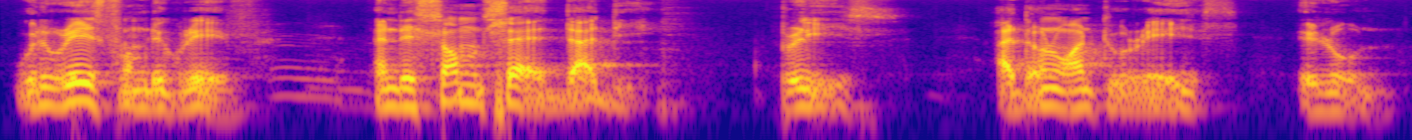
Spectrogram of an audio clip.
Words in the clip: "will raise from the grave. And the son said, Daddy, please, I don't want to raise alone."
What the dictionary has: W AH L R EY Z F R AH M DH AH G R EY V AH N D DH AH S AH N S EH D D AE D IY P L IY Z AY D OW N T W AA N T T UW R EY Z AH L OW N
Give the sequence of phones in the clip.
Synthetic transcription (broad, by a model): W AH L R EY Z F R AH M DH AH G R EY V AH N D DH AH S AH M S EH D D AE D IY P L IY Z AY D OW N T W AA N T T UW R EY Z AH L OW N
